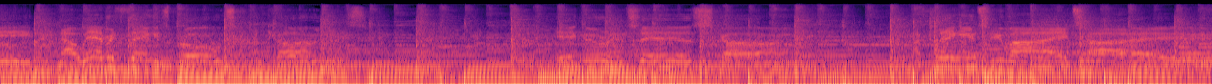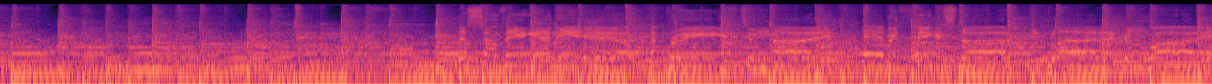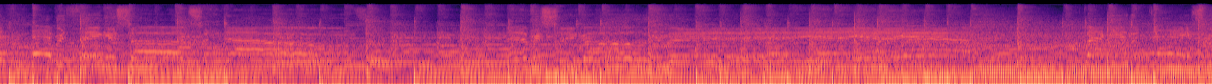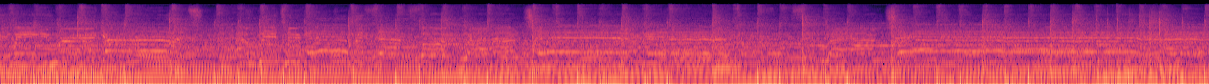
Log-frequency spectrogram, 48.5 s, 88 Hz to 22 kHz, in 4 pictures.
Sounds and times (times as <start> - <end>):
Rhythm and blues: 0.0 - 48.4.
